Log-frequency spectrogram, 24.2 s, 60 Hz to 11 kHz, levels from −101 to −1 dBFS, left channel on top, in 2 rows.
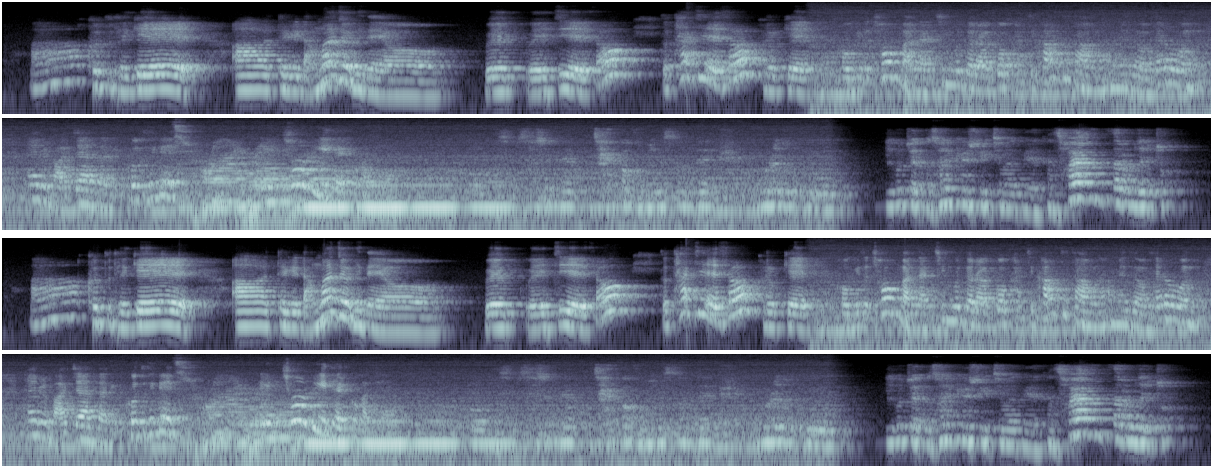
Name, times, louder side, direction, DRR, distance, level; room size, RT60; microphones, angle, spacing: voice 1, 0.3-4.4 4.8-6.2 6.6-13.8 14.7-16.1, right 2 dB, 45° right, 3 dB, 0.4 m, -27 dB
sound 1, 8.0-20.4, equal, 5° left, 0.8 m, -37 dB
sound 2, 13.8-18.8 19.3-19.4, left 2 dB, 80° left, 0.7 m, -26 dB
voice 2, 16.7-20.5 20.9-23.8, right 1 dB, 45° left, -6 dB, 1.2 m, -32 dB
3.2 x 3.1 x 2.4 m, 0.84 s
head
